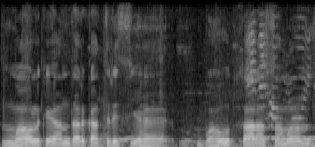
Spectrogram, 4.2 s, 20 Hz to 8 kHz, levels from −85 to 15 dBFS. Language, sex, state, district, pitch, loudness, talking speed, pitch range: Hindi, male, Bihar, Katihar, 130 Hz, -16 LUFS, 130 wpm, 120-135 Hz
